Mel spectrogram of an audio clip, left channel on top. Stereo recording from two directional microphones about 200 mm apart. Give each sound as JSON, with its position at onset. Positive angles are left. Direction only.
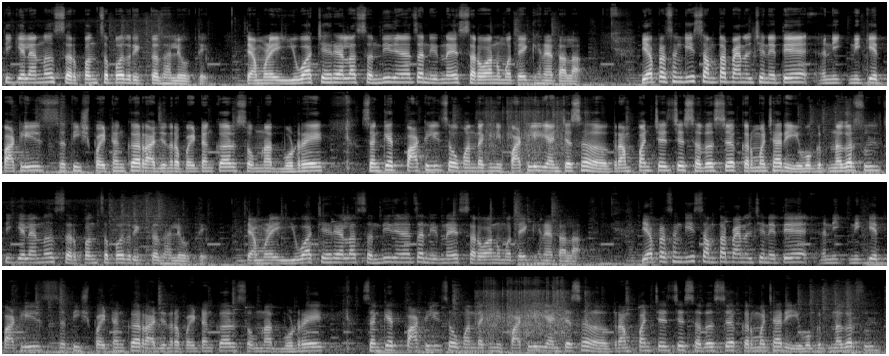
{"t": 0.2, "sound": "speech", "side_deg": 45}
{"t": 15.7, "sound": "speech", "side_deg": 55}
{"t": 16.0, "sound": "speech", "side_deg": 40}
